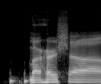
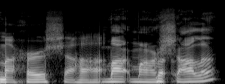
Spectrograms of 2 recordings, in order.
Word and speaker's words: Mahershala: Look, I know we lost Mahershala Ali, but I think Damson Idris could possibly be a substitute for Blade down the line.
